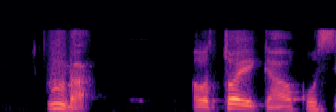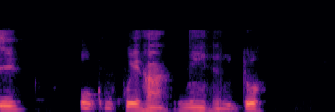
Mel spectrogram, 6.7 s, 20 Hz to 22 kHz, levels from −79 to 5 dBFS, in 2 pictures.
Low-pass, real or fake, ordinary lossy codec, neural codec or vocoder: 7.2 kHz; fake; AAC, 48 kbps; codec, 16 kHz, 1 kbps, X-Codec, HuBERT features, trained on general audio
